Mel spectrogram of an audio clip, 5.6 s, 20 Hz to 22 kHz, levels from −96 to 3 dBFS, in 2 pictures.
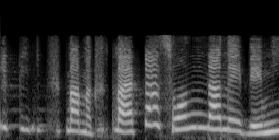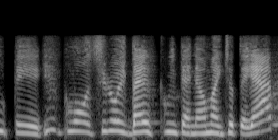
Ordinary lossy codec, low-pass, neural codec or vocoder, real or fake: none; none; codec, 16 kHz, 0.5 kbps, X-Codec, HuBERT features, trained on general audio; fake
